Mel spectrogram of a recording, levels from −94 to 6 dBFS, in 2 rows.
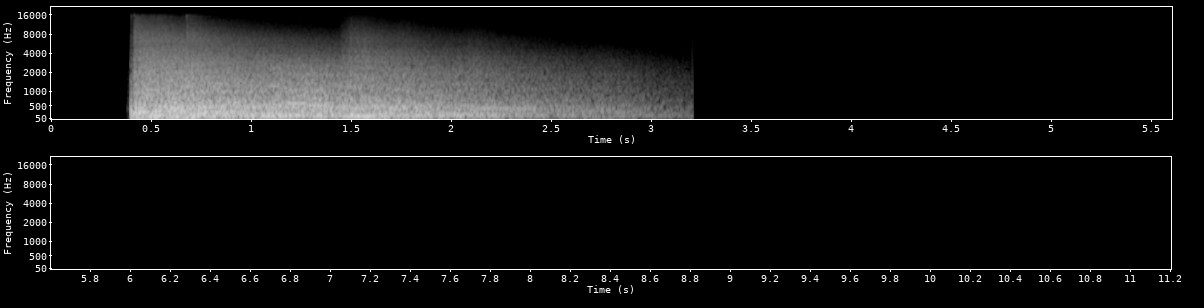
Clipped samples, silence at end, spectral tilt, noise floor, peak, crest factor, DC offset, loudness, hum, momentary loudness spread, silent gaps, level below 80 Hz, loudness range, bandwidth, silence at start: under 0.1%; 8.3 s; -8 dB/octave; -41 dBFS; -4 dBFS; 20 dB; under 0.1%; -18 LUFS; none; 21 LU; none; -40 dBFS; 19 LU; 11 kHz; 0.4 s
